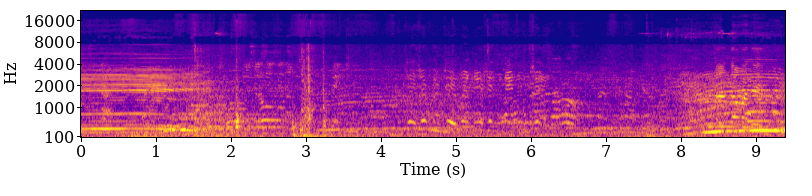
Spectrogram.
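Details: Cattle being unloaded from a truck, a child running along; drawn-out, wavering moos rise and fall among men's shouted warnings, engine rumble and a steady high hiss, with louder mooing near the end.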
